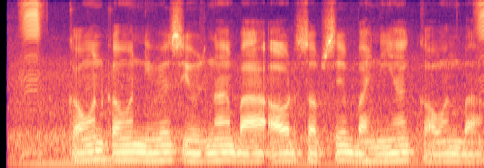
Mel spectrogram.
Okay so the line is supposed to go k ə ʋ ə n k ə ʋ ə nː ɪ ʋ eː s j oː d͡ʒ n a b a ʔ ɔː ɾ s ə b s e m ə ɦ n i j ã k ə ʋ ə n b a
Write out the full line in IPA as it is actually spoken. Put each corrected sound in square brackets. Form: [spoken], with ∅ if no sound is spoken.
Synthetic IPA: k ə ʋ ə n k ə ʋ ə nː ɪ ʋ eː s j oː d͡ʒ n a b a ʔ ɔː ɾ s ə b s e [b] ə ɦ n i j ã k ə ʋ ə n b a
